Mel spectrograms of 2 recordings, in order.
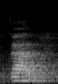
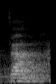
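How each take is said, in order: No difference in how they are said.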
